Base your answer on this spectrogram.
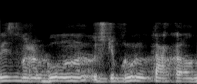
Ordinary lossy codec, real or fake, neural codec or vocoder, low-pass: AAC, 32 kbps; fake; codec, 24 kHz, 1 kbps, SNAC; 7.2 kHz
